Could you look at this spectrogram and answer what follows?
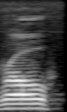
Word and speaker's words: rho: don't make them very well but it's called row it's called roll Greek letter Rho Rho a beez the way we spell that or pronounce that and in statistics if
